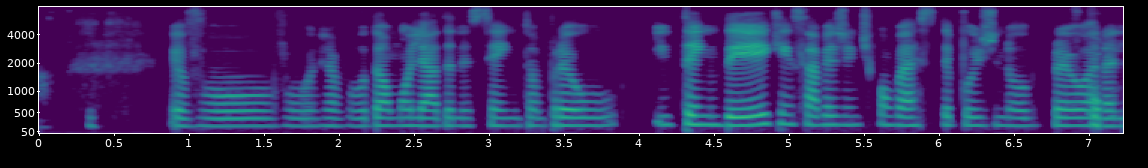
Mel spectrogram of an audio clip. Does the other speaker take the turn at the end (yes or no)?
yes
